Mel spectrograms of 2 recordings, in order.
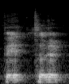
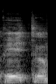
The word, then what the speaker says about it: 베트: 제가 가끔 이렇게 베트를 베이트라고 읽었는데, 이제 보통 베트라고 읽지만은 또 히브리식으로, 히브리어는 베이트입니다.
